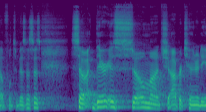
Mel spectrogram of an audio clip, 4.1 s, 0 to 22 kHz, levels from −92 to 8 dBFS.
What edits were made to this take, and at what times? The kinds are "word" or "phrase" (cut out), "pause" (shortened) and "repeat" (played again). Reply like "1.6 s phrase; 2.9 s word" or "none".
none

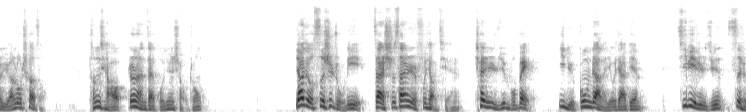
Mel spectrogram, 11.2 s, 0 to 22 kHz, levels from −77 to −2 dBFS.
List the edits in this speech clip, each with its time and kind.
7.0 s pause

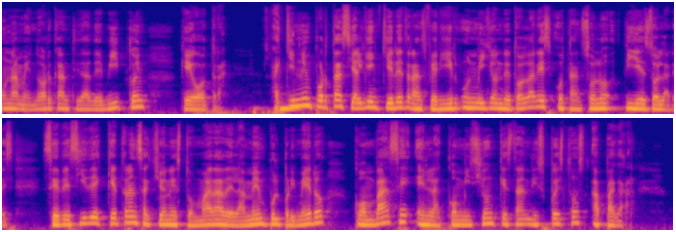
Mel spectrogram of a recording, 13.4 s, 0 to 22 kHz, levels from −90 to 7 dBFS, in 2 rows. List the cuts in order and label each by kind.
none

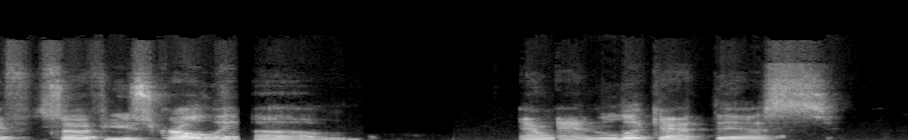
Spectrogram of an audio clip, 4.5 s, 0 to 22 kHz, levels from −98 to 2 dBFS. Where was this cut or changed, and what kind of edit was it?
1.2 s word; 2.8 s word

